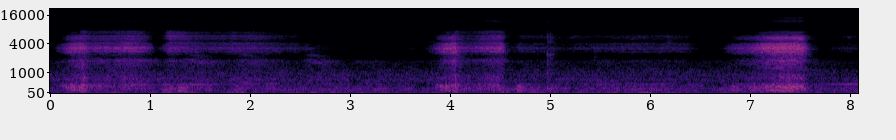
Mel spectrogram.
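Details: German Shorthaired Pointer puppy Panzer dozing through a daily nap, with wheezy whistling snores. Three stronger breaths come roughly three to four seconds apart, the last the loudest, separated by faint quiet breathing.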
